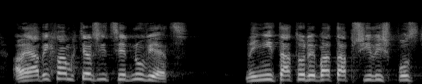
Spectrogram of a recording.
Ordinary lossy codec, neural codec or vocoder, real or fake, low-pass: none; none; real; 7.2 kHz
